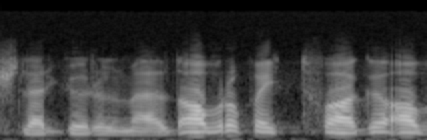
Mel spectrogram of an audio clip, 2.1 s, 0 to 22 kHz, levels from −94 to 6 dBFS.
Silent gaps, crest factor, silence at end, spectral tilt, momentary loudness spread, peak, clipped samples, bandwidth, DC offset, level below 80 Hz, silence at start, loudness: none; 18 dB; 0 s; -6.5 dB/octave; 8 LU; -6 dBFS; under 0.1%; 15.5 kHz; under 0.1%; -70 dBFS; 0 s; -25 LUFS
